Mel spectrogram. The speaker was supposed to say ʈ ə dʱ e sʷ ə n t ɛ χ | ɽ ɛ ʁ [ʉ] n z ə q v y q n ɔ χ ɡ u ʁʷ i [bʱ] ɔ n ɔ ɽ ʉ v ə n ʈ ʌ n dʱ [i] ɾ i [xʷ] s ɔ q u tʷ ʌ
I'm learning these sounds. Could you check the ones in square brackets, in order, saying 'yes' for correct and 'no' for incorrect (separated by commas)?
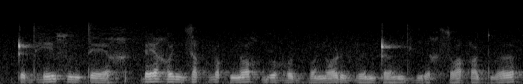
yes, yes, yes, no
